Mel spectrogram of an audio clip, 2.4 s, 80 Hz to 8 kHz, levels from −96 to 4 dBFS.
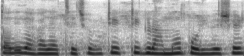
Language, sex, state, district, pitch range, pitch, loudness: Bengali, female, West Bengal, Malda, 230-255 Hz, 245 Hz, -14 LUFS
